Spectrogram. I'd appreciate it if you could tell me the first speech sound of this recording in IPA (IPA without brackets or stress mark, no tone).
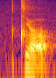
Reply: tʲ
